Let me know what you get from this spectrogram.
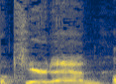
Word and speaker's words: Círdan: And what about Sidran? I'm probably saying it wrong. – Oh, Círdan? – Oh, Círdan, sorry. Círdan.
